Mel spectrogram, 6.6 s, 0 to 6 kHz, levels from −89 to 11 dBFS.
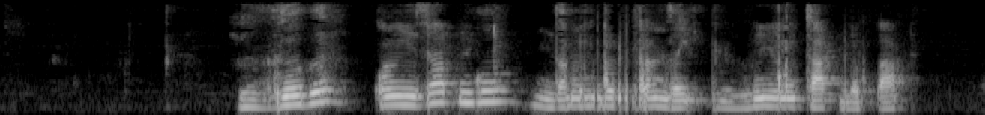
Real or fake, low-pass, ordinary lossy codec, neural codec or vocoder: fake; 5.4 kHz; MP3, 32 kbps; codec, 44.1 kHz, 3.4 kbps, Pupu-Codec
